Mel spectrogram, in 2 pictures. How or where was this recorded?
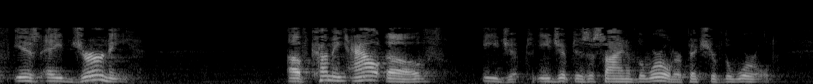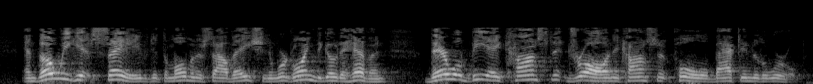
large echoing room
